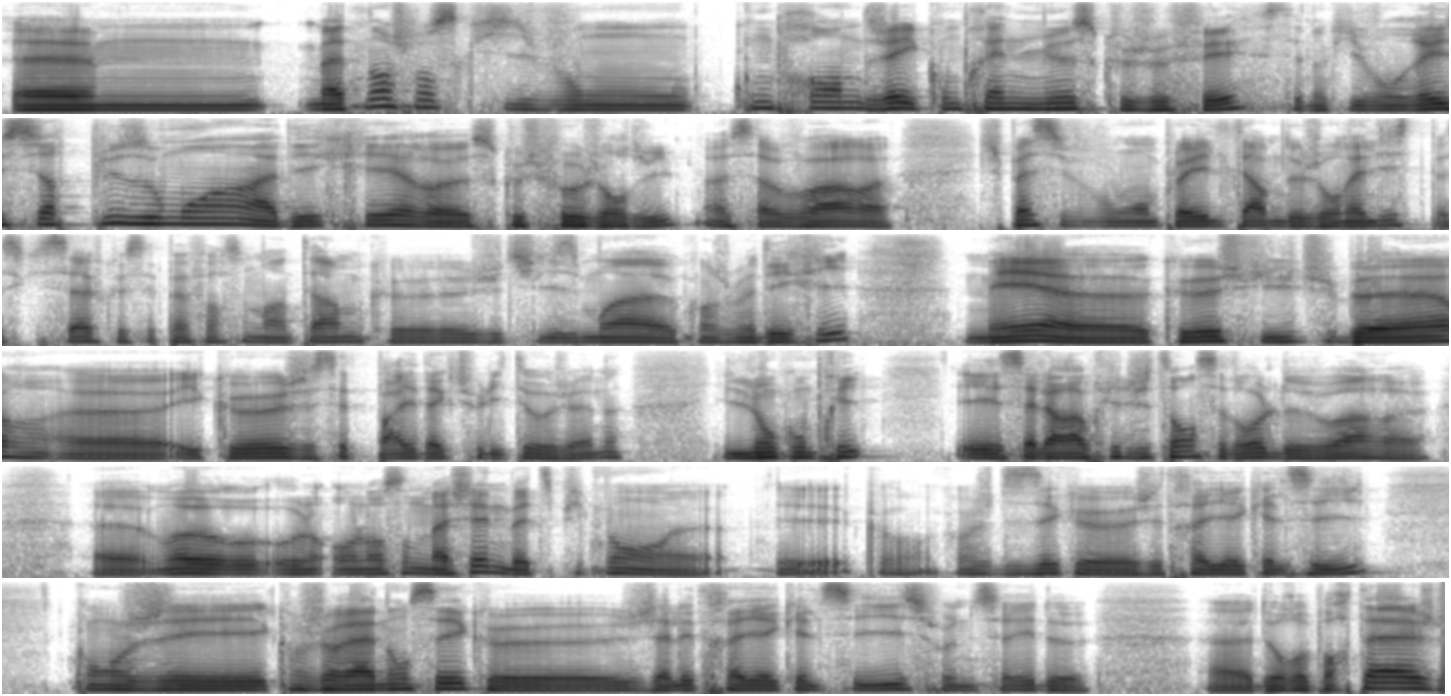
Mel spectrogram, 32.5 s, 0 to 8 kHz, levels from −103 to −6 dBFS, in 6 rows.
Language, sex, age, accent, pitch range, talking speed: French, male, 20-39, French, 115-140 Hz, 235 wpm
